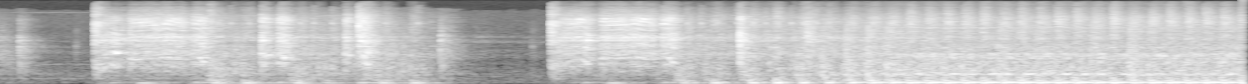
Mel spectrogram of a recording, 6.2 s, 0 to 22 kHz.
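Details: 2019 Polaris Sportsman 570 X2 after a top-end rebuild, fuel pump primed, first start; two bursts of cranking, then the single catches and settles into a steady, even low thump; clean, healthy start.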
